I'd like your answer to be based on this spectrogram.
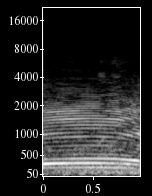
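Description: A Sahiwal bull at a cattle market in Dinajpur lets out one loud, close, sustained moo with a steady, deep tone, heard alone.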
